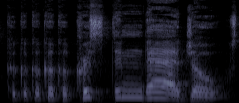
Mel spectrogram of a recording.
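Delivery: slow stutter-echo segment intro; stuttered jingle intro. Shown as a demonstration. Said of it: "That's how I'm gonna do the segment".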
